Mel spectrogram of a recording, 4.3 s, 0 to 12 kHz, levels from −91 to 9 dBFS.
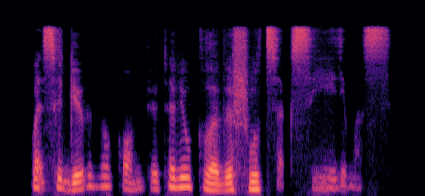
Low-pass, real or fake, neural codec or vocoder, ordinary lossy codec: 7.2 kHz; fake; codec, 16 kHz, 0.5 kbps, X-Codec, HuBERT features, trained on LibriSpeech; MP3, 64 kbps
